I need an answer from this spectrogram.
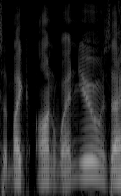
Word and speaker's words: Onwenu: Mike onenu. Is that how you pronounce it? Uh Mike onenu. Onwenu.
